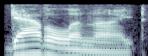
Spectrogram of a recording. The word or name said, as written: gadolinite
